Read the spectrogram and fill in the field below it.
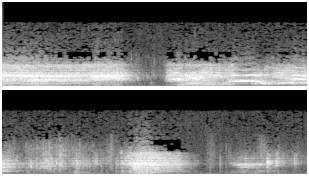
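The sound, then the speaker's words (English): An elephant heaves itself out of river water to the bank after its bath, sending loud surges of splashing and streaming runoff in several heavy bursts separated by brief lulls. “Teela, go to the bank, or indeed I will have to punish you. Get out of the river. You have had enough bath.”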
